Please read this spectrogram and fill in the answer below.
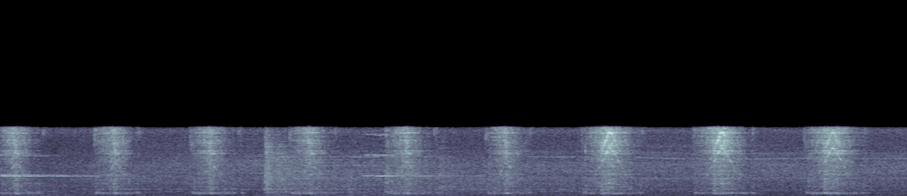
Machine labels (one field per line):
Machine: slide rail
